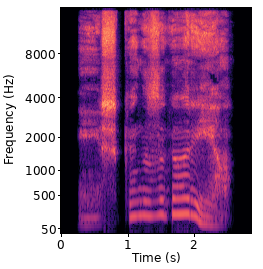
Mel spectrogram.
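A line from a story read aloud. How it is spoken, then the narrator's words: Priestess hissing. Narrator (Russian): прошипела жрица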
